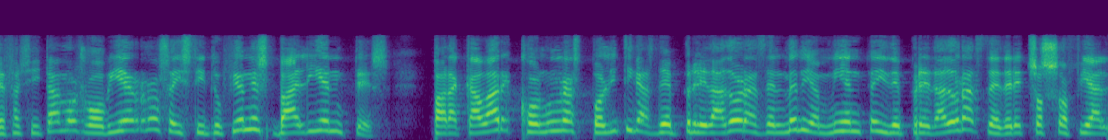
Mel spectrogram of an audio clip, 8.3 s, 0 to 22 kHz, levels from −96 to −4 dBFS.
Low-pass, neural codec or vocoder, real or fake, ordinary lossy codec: none; codec, 16 kHz, 0.8 kbps, ZipCodec; fake; none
